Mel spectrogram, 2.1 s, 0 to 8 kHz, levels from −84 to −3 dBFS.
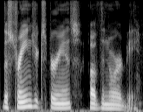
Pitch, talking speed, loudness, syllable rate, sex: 120 Hz, 170 wpm, -17 LUFS, 6.2 syllables/s, male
